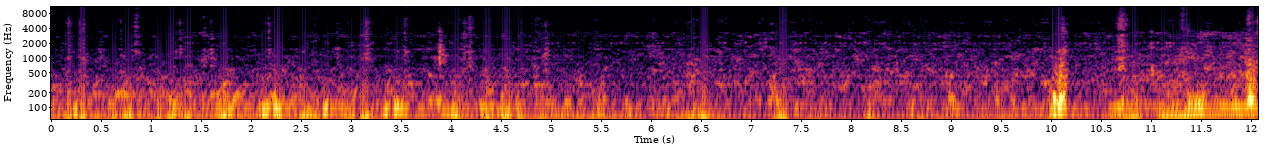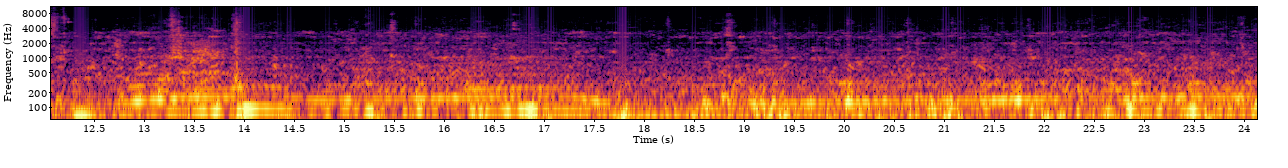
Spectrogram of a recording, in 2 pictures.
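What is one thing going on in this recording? A car drives along a wet road, its tyres rumbling and hissing steadily.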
